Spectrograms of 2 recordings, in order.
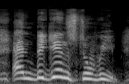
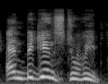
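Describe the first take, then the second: No difference in how they are said.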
